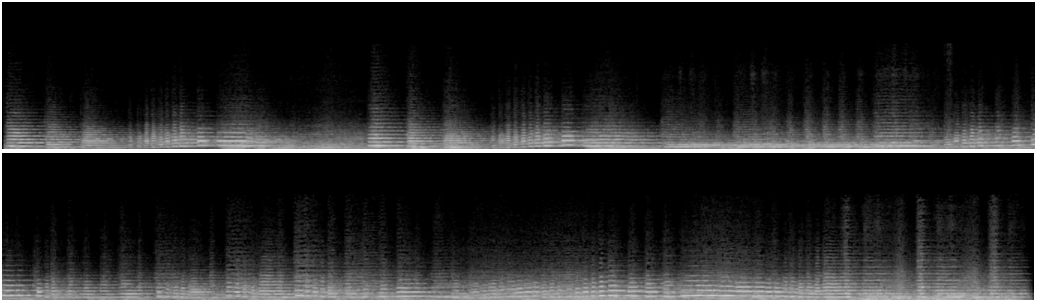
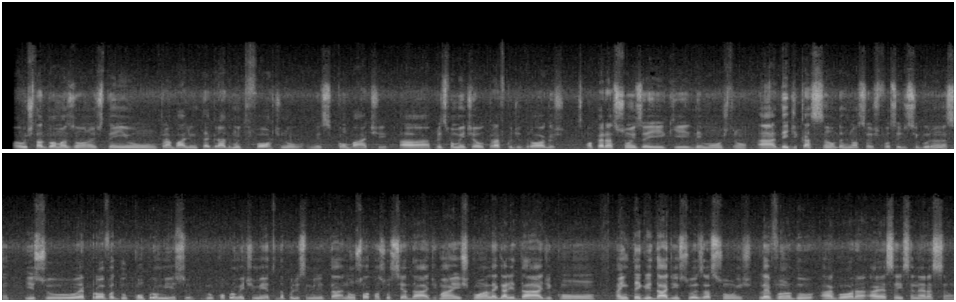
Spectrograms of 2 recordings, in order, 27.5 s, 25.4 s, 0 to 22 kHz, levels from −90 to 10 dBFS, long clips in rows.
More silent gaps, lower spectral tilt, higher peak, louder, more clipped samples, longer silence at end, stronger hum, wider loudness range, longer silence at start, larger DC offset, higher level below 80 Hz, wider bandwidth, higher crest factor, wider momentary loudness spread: neither; first, -6.5 dB/octave vs -2 dB/octave; about the same, -4 dBFS vs -4 dBFS; first, -19 LUFS vs -25 LUFS; neither; about the same, 0.05 s vs 0 s; neither; first, 7 LU vs 4 LU; about the same, 0.05 s vs 0.15 s; neither; first, -50 dBFS vs -68 dBFS; second, 9.4 kHz vs 16 kHz; about the same, 16 dB vs 20 dB; about the same, 11 LU vs 10 LU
